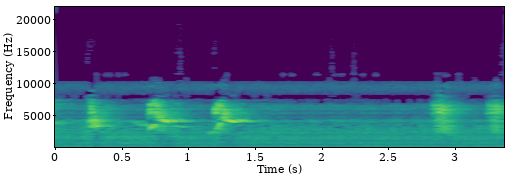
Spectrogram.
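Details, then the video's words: Javan bush lark (branjangan) gives a few isolated, sharp, high chirps, about two a second at first, then a short silence and two more notes. "Kicauan Burung "BRANJANGAN" Ngerol Nembak Mantap !!!"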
